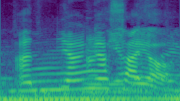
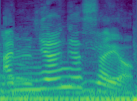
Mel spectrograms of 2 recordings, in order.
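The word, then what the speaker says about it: 안녕하세요: Annyeonghaseyo. Annyeonghaseyo.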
